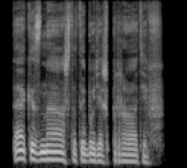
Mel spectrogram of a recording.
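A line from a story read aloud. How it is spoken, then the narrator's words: Tired sigh. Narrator (Russian): устало вздохнул парень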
